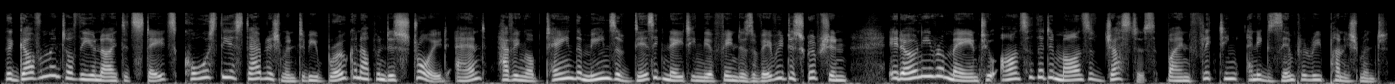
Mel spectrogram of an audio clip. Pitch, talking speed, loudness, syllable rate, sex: 220 Hz, 175 wpm, -19 LUFS, 6.1 syllables/s, female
